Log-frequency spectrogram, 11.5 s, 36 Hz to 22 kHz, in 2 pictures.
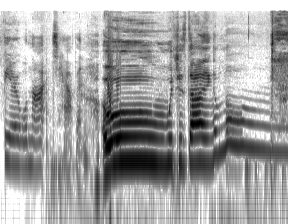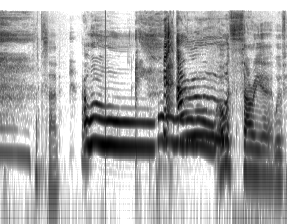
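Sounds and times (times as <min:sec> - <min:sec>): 
speech: 0:00.1 - 0:05.2, 0:06.4 - 0:11.5
wolves howling together in a video game: 0:08.7 - 0:10.4.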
